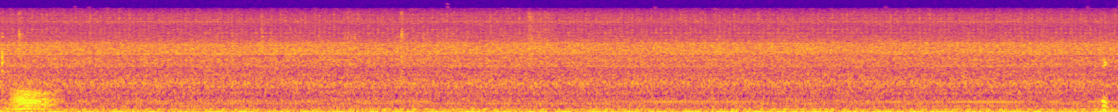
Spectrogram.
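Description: A tractor engine rumbles steadily from inside the cab.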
